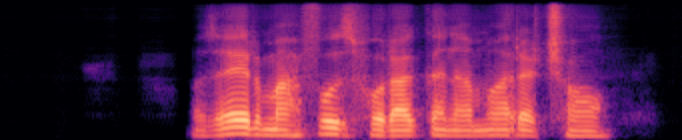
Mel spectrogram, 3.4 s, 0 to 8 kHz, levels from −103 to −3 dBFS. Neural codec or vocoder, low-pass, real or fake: codec, 16 kHz, 0.3 kbps, FocalCodec; 7.2 kHz; fake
